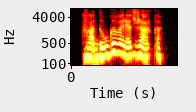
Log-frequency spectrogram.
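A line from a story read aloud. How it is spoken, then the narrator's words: Wry grunt. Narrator (Russian): хмыкнул полицейский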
